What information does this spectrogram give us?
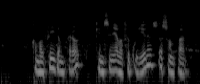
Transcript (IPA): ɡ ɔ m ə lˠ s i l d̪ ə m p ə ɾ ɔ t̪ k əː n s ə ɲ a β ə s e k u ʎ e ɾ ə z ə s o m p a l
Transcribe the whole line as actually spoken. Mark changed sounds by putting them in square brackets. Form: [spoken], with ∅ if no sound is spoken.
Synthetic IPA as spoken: [k] ɔ m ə lˠ [f] i [ʎ] d̪ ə m p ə ɾ ɔ t̪ k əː n s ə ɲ a β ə [f] e k u ʎ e ɾ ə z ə s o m p a [ɾ]

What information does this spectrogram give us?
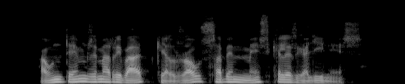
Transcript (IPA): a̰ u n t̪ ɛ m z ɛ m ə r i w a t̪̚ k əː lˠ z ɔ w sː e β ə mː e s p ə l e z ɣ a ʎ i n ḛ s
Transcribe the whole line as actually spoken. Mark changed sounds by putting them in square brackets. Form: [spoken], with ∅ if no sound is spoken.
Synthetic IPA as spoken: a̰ u n t̪ [e] m z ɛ m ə r i [β] a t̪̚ k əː lˠ z ɔ w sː [a] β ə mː e s [k] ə l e z ɣ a ʎ i n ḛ s

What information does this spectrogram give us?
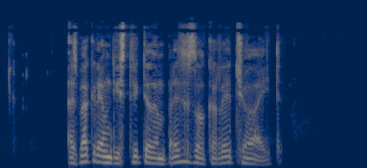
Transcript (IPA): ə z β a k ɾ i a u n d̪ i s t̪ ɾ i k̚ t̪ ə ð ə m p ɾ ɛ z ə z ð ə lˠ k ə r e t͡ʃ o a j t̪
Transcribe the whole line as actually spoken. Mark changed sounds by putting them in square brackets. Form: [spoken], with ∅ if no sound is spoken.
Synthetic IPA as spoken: ə z β a k ɾ [e] a u n d̪ i s t̪ ɾ i k̚ t̪ ə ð ə m p ɾ ɛ z ə z ð ə lˠ k ə r e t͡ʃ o a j t̪

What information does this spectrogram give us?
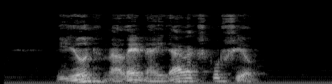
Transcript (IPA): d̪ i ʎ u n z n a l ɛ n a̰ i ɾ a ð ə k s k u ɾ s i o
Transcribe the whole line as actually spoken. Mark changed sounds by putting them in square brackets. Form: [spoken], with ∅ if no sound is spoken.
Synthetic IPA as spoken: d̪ i ʎ u n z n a l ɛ n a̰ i ɾ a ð ə k s k u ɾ s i o

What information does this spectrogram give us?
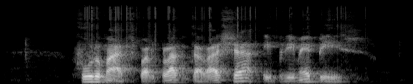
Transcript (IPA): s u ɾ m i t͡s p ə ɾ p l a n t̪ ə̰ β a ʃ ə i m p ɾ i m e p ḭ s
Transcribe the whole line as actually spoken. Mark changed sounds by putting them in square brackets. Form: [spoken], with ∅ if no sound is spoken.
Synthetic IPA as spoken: [f] u ɾ m [a] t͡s p ə ɾ p l a n t̪ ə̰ β a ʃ ə i [∅] p ɾ i m e p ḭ s

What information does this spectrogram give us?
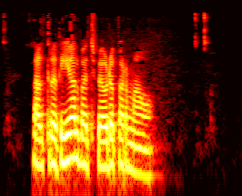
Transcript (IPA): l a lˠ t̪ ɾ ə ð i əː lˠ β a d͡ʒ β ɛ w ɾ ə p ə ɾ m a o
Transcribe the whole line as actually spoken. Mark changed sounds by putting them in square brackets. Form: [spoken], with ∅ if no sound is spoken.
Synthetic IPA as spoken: l a lˠ t̪ ɾ ə ð i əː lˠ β a d͡ʒ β ɛ w ɾ ə p ə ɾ m a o

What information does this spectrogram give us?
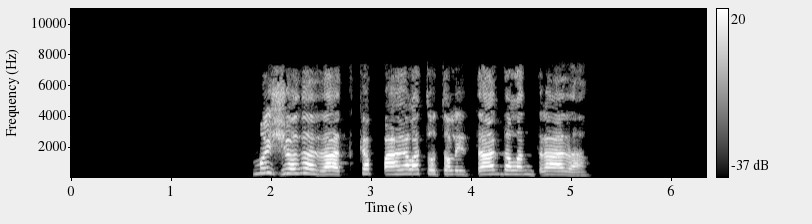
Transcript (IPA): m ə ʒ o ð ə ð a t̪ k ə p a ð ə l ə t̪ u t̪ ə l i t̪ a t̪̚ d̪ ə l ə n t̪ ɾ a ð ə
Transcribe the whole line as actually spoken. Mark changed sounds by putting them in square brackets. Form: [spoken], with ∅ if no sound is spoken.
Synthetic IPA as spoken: m ə ʒ o ð ə ð a t̪ k ə p a [ɣ] ə l ə t̪ u t̪ ə l i t̪ a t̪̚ d̪ ə l ə n t̪ ɾ a ð ə

